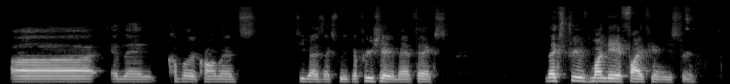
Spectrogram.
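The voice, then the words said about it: Hoarse, worn-out voice. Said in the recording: “My, my voice is completely gone now.”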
